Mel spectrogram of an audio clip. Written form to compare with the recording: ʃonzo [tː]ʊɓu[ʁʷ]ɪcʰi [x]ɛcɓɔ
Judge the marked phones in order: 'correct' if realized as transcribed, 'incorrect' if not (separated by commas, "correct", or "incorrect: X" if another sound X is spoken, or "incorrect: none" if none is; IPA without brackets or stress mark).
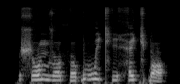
incorrect: θ, incorrect: w, incorrect: h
